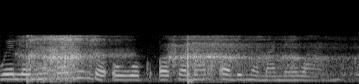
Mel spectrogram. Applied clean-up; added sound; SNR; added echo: none; Breathing; -1 dB; none.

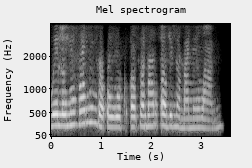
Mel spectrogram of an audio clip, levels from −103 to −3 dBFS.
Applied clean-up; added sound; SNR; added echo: neural mask model Resemble Enhance denoiser.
